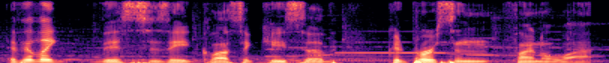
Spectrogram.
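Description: A man with a mid-pitched voice chats casually through a video game playthrough. He rambles and halts, rewording as he goes, with game music clearly audible behind him. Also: big pitch swings. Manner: rambling, halting, often rephrasing. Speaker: gaming video creator.

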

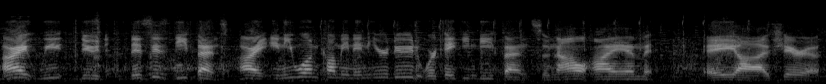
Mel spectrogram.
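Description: A man talks through a roleplay game stream in a casual, informal way. He directs his squad like a bossy leader, often repeating his commands. Clear music and game sound play behind him. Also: medium pitch, fairly even intonation, a little slow. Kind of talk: casual in-character gameplay chat.

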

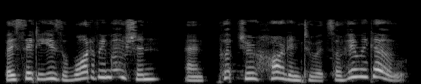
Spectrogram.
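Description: A breathy woman's voice, slightly high, reads a demo script through an AI voice changer. The sound is dry and close. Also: expressive, fairly quick, darkish tone, dry recording.

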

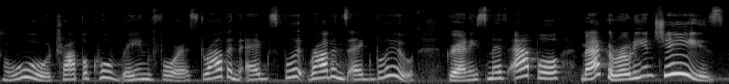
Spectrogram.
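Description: A woman reading a picture book aloud for children, expressively, with deliberate, drawn-out emphasis on key words. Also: sits high, sing-song. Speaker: read-aloud storyteller.

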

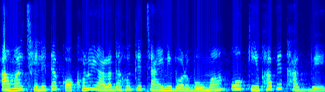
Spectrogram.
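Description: A woman voicing an anxious but firm mother-in-law, motherly and insistent, in an animated family melodrama. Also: fairly high pitch, moderate pace, narrow, tinny audio, music in the background, natural voice. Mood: distressed.

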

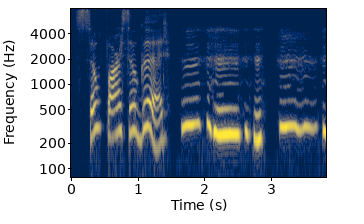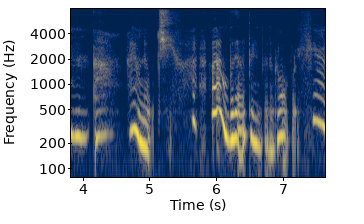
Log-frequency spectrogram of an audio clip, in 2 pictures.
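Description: A woman's voice: high voice, no echo, studio quality, full character voice. An actress voicing a curious, upbeat young female detective, chirpily talking to herself in a video game. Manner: chirpy self-talk, quick remarks to herself. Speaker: game protagonist.

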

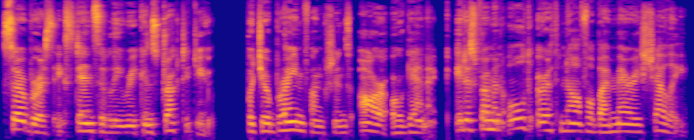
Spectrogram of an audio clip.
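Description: Low-voiced, deadpan female starship AI. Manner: precise, measured, deadpan, formal diction. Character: calm, courteous female artificial intelligence aboard a starship. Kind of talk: scripted video game dialogue.

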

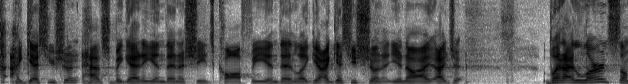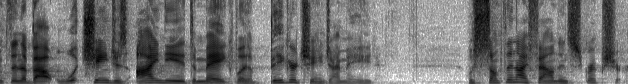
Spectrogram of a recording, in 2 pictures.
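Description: A middle-aged pastor preaching a sermon, conversational and building to repeated, emphatic lines. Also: male voice, fairly high pitch, normal speed, bright, forceful tone. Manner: preaching with rising intensity and repetition, conversational asides.

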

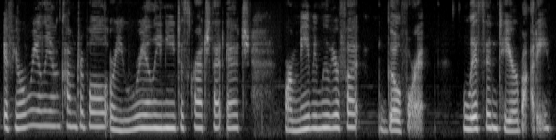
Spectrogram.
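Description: High-voiced woman guiding a meditation. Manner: gentle, reassuring, encouraging. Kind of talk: guided meditation narration.

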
